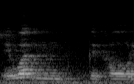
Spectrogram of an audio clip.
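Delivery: ordinary talk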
